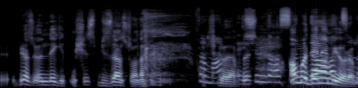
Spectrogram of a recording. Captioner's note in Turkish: kahkaha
